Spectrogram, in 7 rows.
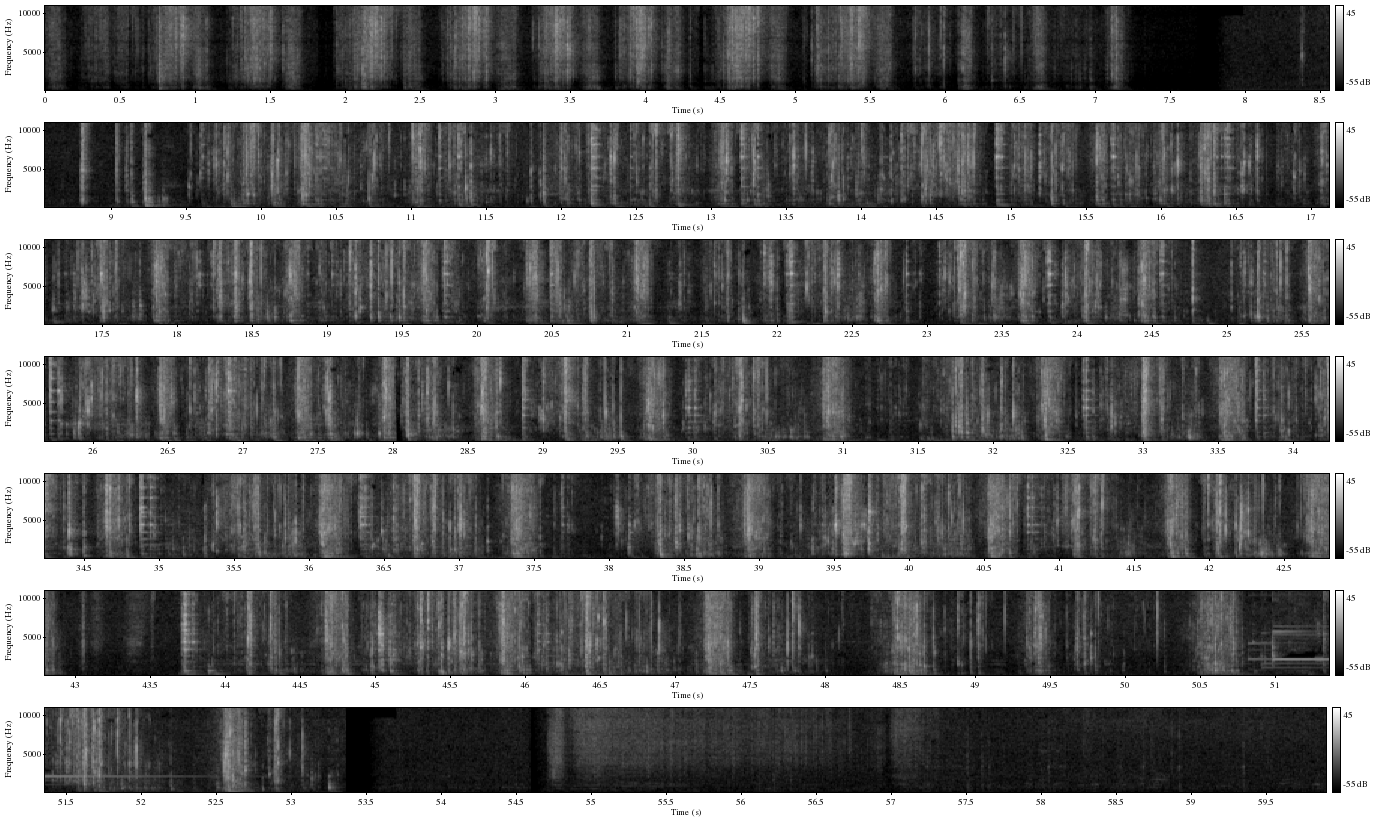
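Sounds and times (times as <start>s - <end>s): slime squishing by hand: 8.8s - 53.4s.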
